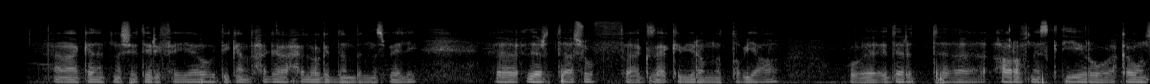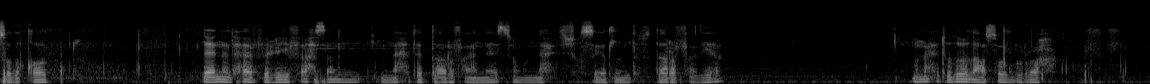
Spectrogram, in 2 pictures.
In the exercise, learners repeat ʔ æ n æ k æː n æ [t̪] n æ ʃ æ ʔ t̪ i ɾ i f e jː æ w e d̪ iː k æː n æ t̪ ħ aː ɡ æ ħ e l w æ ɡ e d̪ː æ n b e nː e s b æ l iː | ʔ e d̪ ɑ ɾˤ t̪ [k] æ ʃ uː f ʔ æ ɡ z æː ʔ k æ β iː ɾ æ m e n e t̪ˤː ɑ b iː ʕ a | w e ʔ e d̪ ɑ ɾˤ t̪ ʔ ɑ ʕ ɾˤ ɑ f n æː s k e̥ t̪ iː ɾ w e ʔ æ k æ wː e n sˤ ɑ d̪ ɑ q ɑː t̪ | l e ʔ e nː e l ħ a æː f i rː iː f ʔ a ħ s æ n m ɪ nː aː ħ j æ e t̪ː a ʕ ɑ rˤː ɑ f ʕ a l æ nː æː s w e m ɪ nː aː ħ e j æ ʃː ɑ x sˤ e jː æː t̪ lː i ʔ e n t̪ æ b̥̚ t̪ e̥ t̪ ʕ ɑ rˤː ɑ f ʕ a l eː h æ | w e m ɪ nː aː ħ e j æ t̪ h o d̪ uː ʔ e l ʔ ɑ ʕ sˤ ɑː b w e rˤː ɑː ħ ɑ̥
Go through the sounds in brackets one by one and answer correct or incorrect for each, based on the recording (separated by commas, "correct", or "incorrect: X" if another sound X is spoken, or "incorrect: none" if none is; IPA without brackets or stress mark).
correct, incorrect: ʔ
